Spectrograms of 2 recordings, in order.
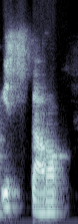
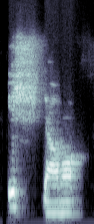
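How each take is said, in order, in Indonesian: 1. Konsonan di tengah adalah bunyi 's' yang mendesis. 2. Konsonan di tengah adalah bunyi 'sh' yang mendesir. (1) "Jangan istaro. Jangan menjadi sin" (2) "Sifat tafasyi pada huruf shin mesti dijelaskan"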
